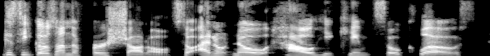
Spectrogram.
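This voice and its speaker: A woman telling a dramatic personal story in casual chat, animated and acting out the voices of others. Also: on the low side, normal speed, no echo, lo-fi sound. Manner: animated, acts out quoted voices.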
